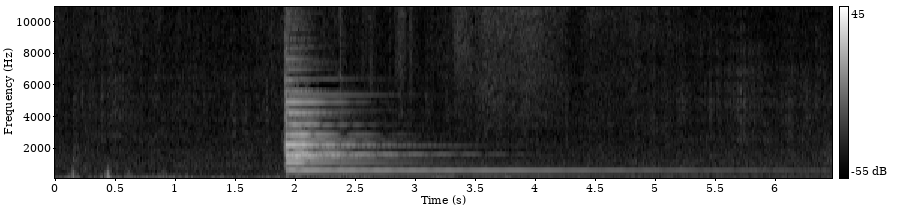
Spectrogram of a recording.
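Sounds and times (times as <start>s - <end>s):
castle bell ringing: 2.0s - 6.4s.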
